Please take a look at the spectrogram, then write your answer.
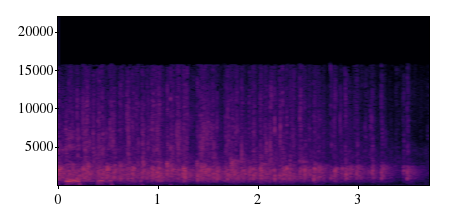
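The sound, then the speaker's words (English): An audience breaks into steady, dense applause for the guests of a morning panel, keeping up for several seconds before tapering off at the end, with a brief voice heard at the very start. “No applause for our guests this morning. Come on, people.”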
